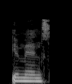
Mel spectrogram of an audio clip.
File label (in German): "immens", German; adjectives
